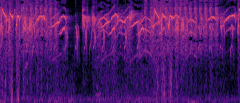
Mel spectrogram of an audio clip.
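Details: Java sparrow lure call used for trapping birds: dense, busy high chattering of many overlapping chirps and twittering notes, nearly continuous with a short gap midway.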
